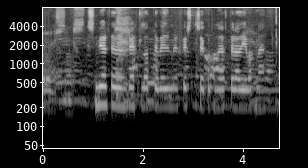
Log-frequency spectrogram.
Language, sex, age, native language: Icelandic, female, 30-39, Icelandic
